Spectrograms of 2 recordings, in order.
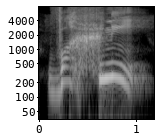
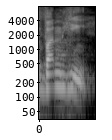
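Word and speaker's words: वह्नि: Vahni. Again epiglottis. So he says Vanhi.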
